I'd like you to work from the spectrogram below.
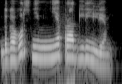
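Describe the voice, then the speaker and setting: At a very slow pace, a woman speaks in a dark, mellow tone at medium pitch. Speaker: seminar participant. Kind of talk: Q&A question. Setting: online webinar.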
